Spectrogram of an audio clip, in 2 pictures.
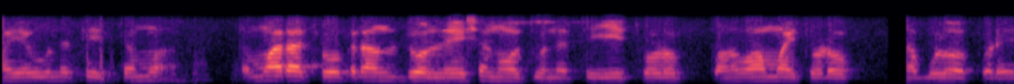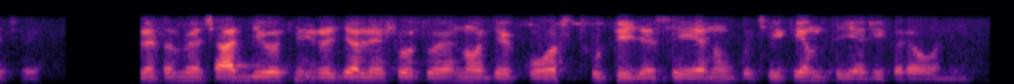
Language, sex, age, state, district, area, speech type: Gujarati, male, 18-30, Gujarat, Ahmedabad, urban, conversation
